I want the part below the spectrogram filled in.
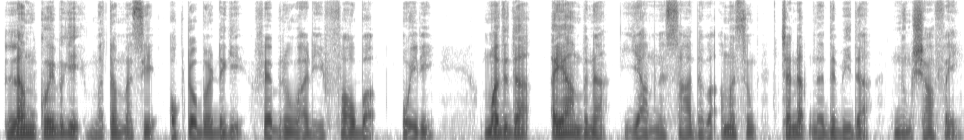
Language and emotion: Manipuri, neutral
